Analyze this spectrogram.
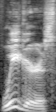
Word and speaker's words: Uyghurs: any weakers oh what what seen any what uyghurs the the the muslim minority group that xi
